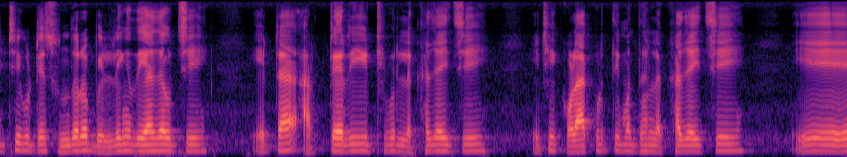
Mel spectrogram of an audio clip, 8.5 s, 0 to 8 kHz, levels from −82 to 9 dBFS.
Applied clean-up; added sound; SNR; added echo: none; none; none; none.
